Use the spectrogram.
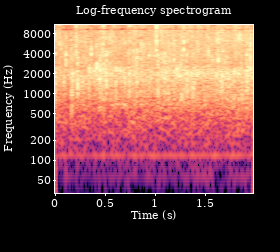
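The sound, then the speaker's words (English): Audience applause during a talk about a girl's tenth birthday: a continuous, even wash of clapping, steady in loudness for two seconds with no voices over it. “you don't have to clap for her, that's really for me and my wife.”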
